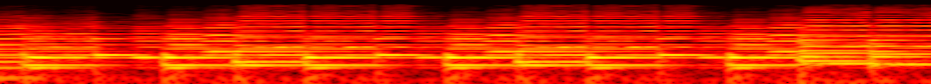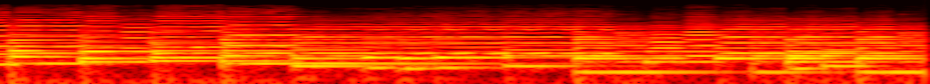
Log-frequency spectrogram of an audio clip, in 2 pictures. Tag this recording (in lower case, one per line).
violin
music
